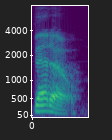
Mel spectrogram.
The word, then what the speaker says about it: Beto: rollout for bida O'Rourke but wait it's Beto it's it's it's not it's it's not bait oh so apparently I've been mispronouncing it the whole time but Beto has been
